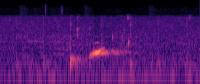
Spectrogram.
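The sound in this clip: Man's mouth imitating a water drop: a single short, rising liquid plip, faint and alone against a quiet background.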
